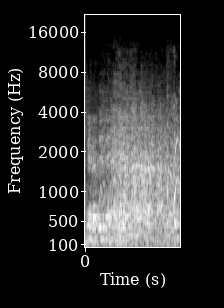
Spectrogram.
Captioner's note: audience laughs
